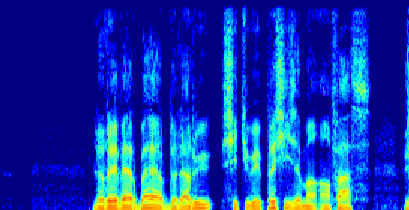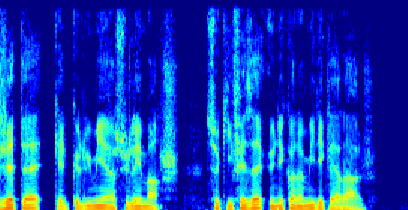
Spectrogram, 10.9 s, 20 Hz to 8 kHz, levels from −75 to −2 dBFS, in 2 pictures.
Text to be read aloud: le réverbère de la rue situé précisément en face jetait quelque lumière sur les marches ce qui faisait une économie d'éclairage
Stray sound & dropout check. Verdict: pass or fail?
pass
